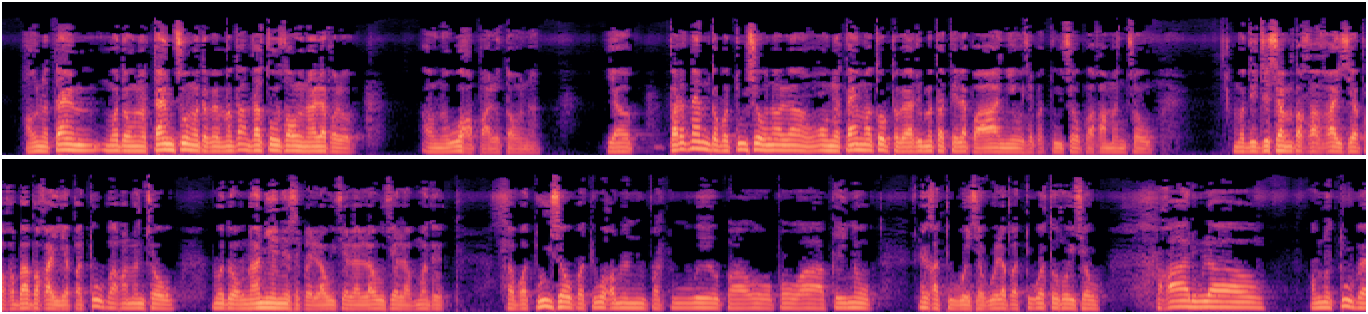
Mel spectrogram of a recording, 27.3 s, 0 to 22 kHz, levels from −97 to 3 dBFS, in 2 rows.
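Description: Throughout, the speech is dull and warbly with nothing above 14.1 kHz, likely AAC compression quantising coarsely, which fits a low bitrate near 32 kbps.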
